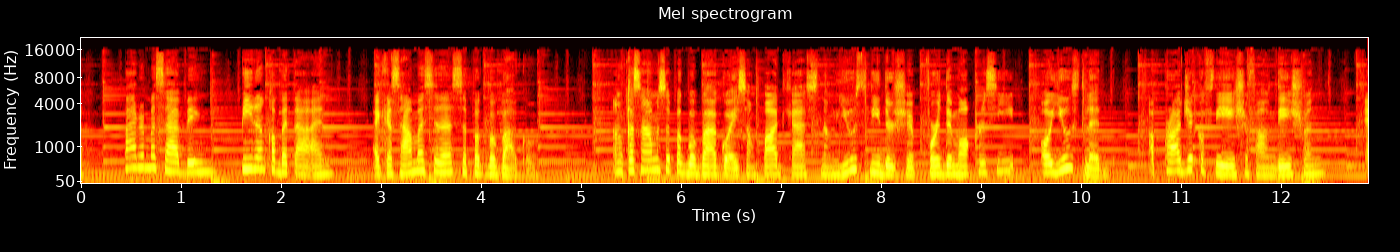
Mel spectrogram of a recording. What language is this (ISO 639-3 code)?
fil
